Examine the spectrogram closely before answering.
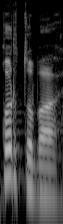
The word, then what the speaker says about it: Qurtuba: Ibn Rushd was born in 1126 in Qurtuba. You would excuse me for pronouncing it in the Arabic fashion.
